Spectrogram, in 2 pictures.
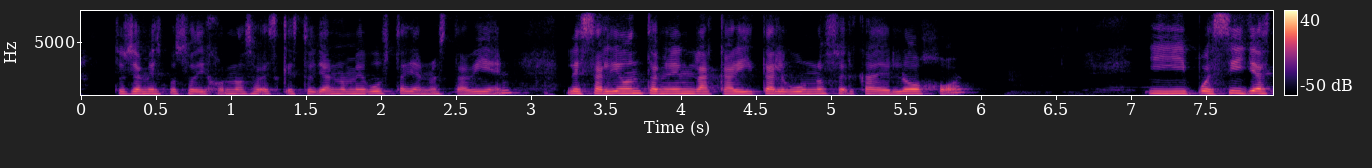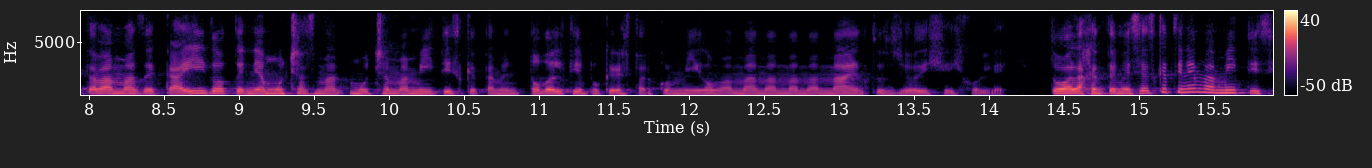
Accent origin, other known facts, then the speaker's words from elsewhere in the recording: León, Guanajuato, Mexico; moved away as an adult; also born or lived in Texas; nosotros somos de León, Guanajuato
